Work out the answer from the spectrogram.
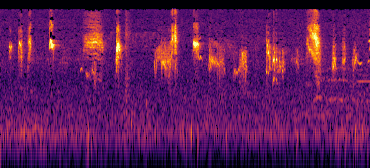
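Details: Long-tailed shrike chick singing vigorously outside a cage, giving short scratchy chirps, raspy buzzes and sharp squeaky notes in quick irregular bursts, with a faint thin whistle near the end.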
